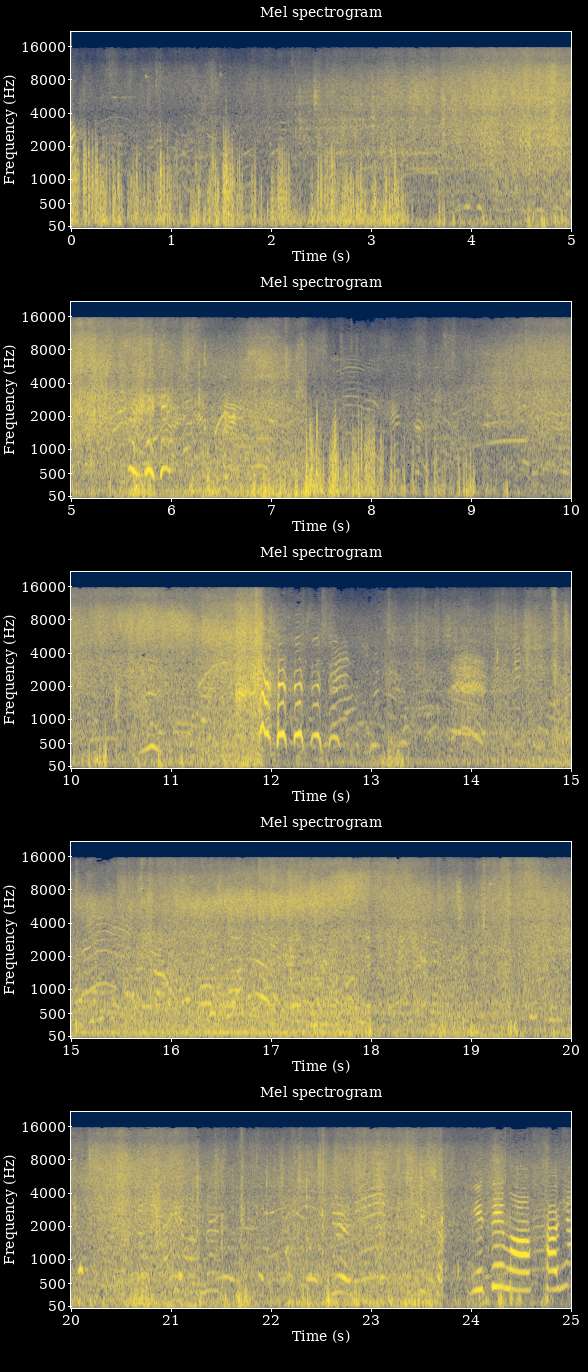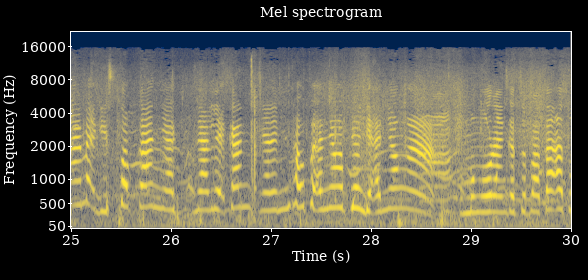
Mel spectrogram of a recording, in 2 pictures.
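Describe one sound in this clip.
Skis scrape and slide over snow.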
